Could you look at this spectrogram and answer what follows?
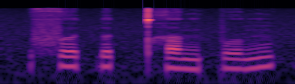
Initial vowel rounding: rounded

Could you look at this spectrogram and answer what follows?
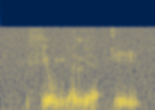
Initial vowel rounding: rounded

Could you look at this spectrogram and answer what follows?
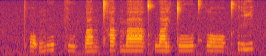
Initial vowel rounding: rounded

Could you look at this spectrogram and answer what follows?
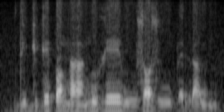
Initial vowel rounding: unrounded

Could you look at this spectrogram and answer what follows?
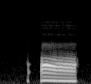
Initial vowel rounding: rounded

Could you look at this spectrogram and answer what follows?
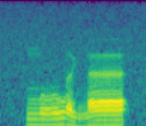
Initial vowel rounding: rounded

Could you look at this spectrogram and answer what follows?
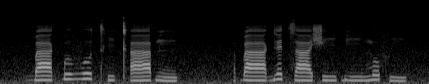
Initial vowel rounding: unrounded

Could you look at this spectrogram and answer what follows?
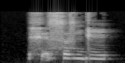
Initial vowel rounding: unrounded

